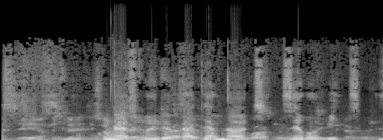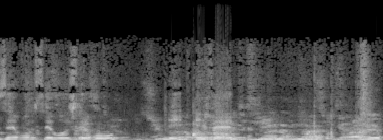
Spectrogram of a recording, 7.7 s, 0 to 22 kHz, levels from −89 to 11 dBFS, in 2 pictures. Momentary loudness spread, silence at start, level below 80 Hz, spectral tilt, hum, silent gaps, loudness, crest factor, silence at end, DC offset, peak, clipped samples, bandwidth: 12 LU; 0.05 s; -34 dBFS; -5 dB/octave; none; none; -11 LUFS; 10 dB; 0 s; under 0.1%; 0 dBFS; 0.3%; 16.5 kHz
